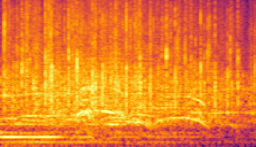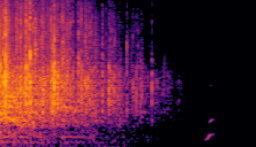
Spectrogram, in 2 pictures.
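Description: A drum kit is played with fast, hard hits, then fades away.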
